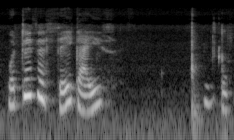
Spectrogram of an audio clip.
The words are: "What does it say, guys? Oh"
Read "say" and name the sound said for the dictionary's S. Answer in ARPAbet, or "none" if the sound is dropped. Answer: TH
